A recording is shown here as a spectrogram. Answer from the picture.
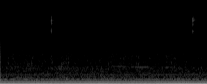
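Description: Two light clicks about a second and a half apart, typical of a computer mouse button, over a steady low hum.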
